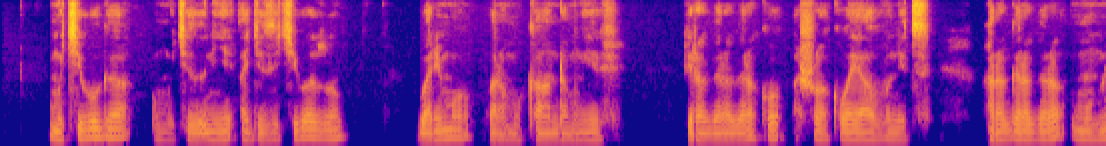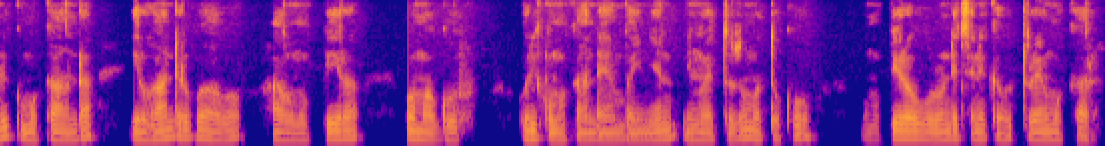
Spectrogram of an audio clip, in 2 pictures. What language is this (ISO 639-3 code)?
kin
